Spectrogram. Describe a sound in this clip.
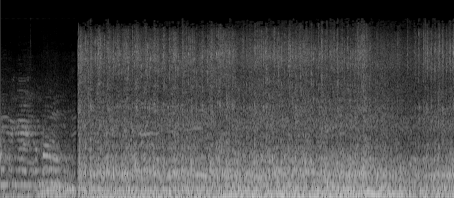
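A loud engine idles and rumbles nearby.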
